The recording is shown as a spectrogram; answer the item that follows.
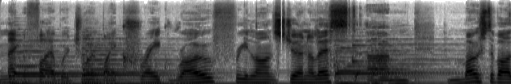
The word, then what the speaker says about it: Rowe: And just for others' edification, the last name's actually pronounced Rowe, but you wouldn't know I that.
